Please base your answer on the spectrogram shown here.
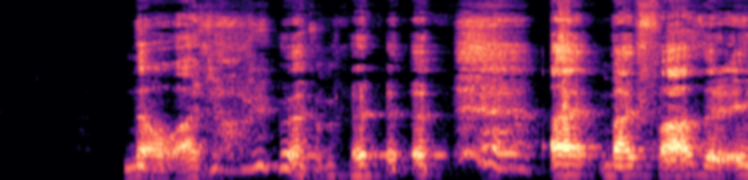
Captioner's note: laughing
